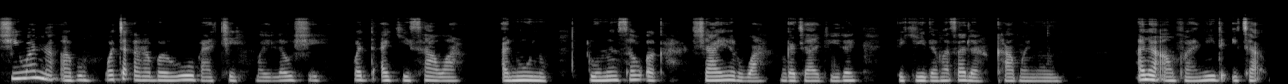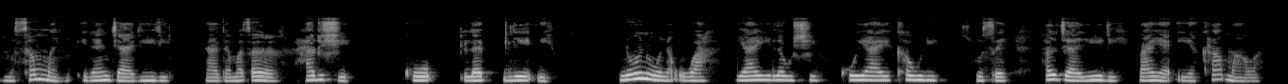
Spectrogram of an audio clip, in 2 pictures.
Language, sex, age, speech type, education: Hausa, female, 30-45, spontaneous, tertiary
